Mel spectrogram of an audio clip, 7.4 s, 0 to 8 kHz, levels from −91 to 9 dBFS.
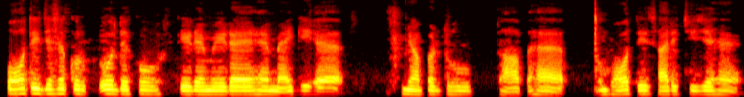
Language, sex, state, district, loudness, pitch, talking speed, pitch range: Hindi, male, Uttarakhand, Uttarkashi, -18 LUFS, 115 Hz, 155 wpm, 110-120 Hz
